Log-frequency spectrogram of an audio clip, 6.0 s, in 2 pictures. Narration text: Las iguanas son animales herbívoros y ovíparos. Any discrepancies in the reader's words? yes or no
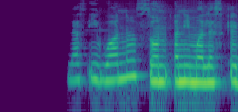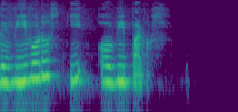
no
